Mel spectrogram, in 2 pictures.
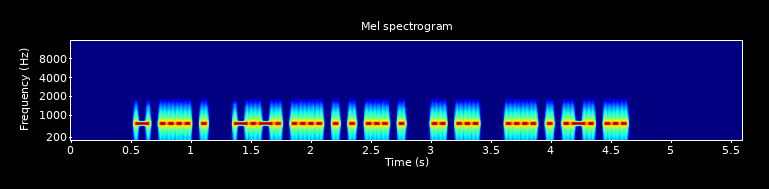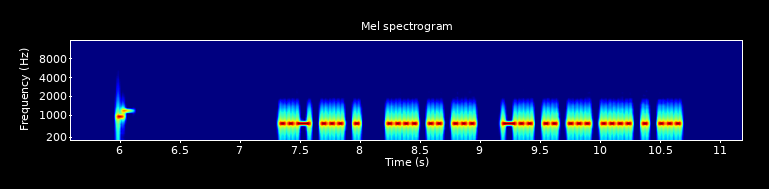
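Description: Rapid Morse code at 35 words per minute: a single steady mid-pitched tone keyed in quick dits and dahs, two runs split by a pause with one short click, no voices.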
